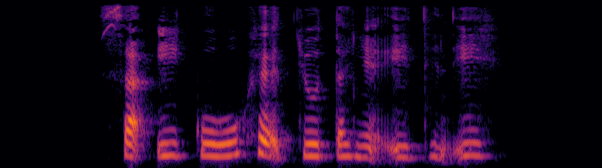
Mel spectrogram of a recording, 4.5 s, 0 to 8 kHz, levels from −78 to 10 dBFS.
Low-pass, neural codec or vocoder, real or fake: 7.2 kHz; none; real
